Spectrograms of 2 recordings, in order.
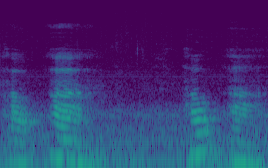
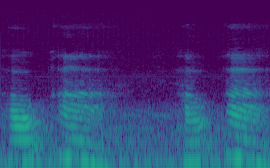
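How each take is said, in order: No difference in how they are said.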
